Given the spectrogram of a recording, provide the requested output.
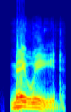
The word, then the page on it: mayweed: American English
